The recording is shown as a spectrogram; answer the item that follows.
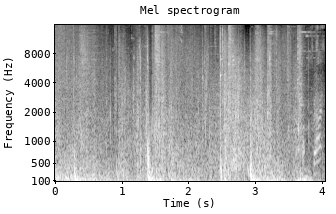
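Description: Sci-fi gunfire from The Outer Worlds 2 video game, a few sharp shots cracking over a dense, steady wash of combat noise, with no voices.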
